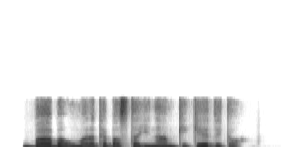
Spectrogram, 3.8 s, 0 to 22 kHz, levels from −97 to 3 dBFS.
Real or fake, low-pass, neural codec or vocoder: fake; 7.2 kHz; codec, 16 kHz in and 24 kHz out, 0.9 kbps, LongCat-Audio-Codec, fine tuned four codebook decoder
